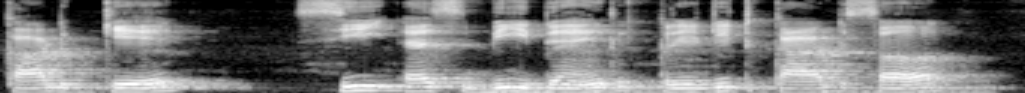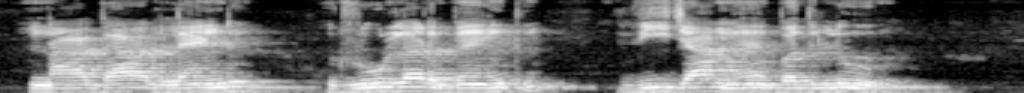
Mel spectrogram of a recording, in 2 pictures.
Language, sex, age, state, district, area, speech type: Maithili, male, 60+, Bihar, Madhubani, rural, read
